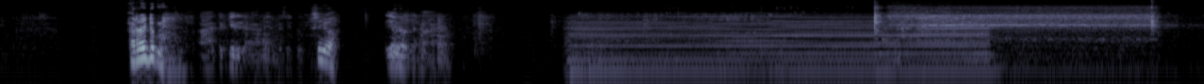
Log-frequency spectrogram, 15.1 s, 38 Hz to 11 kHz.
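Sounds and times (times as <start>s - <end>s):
washing machine electrical hum: 7.0s - 14.6s.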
